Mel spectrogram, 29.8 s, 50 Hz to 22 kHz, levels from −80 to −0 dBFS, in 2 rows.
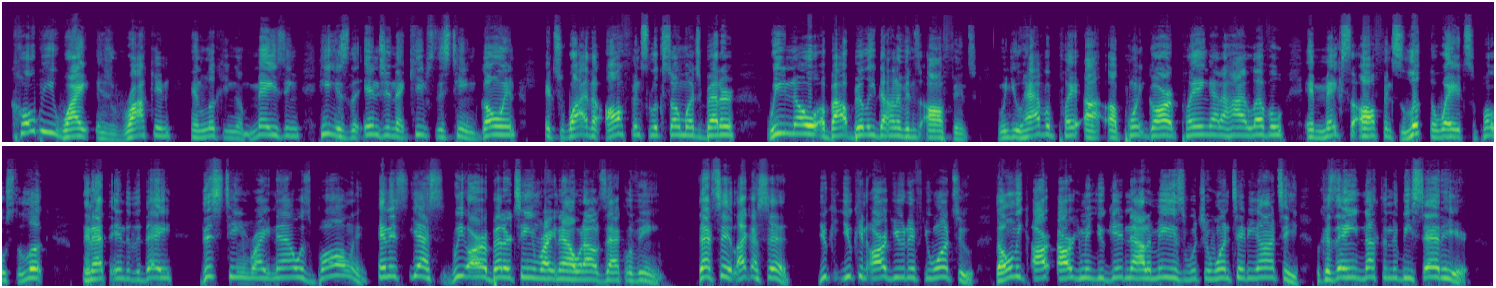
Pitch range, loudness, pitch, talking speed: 175-225 Hz, -21 LUFS, 205 Hz, 235 wpm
